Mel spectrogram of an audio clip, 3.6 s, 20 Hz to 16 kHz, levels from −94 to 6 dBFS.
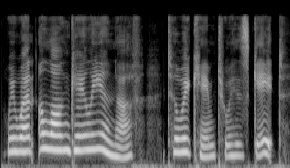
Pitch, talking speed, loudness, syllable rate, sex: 265 Hz, 180 wpm, -16 LUFS, 4.5 syllables/s, female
